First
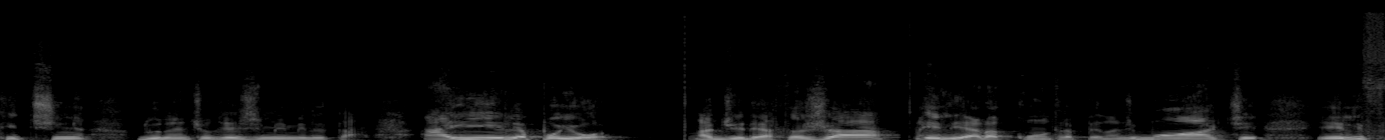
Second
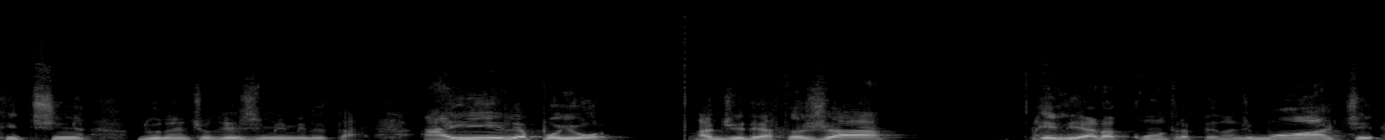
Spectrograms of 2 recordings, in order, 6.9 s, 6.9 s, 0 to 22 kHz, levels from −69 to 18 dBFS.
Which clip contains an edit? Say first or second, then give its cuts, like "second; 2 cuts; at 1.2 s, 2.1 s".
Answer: first; 1 cut; at 4.5 s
